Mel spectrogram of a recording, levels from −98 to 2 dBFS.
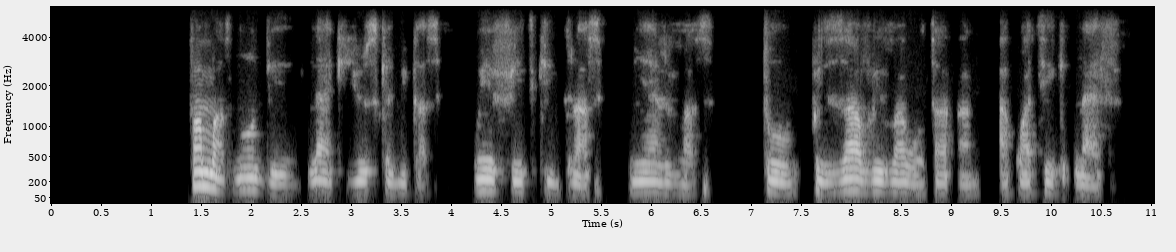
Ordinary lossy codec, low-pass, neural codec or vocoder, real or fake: Opus, 16 kbps; 5.4 kHz; none; real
